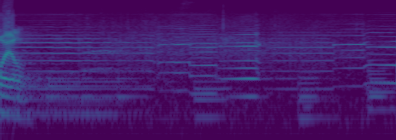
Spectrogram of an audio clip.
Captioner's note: audience applauses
